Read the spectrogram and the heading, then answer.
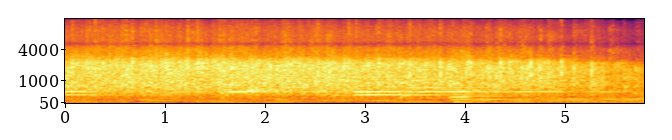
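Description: Sustained applause from a church audience welcoming visiting guests, many hands clapping loudly and steadily before tapering off slightly at the end.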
